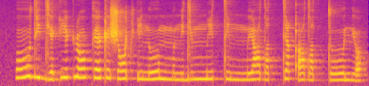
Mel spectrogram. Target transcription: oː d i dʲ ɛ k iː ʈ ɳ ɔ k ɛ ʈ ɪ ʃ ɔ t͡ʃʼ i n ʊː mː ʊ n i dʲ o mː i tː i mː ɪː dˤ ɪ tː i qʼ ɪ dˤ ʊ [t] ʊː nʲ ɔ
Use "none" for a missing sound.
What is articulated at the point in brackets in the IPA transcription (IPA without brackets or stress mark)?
tː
